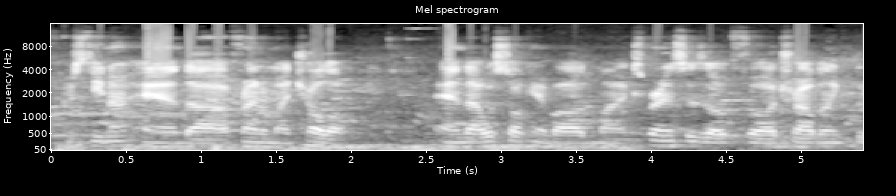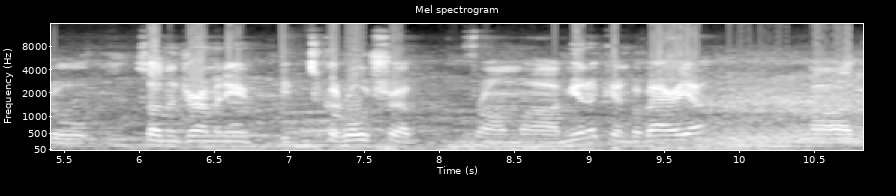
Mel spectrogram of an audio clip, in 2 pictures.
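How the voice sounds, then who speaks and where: A man in his thirties from the United States, hosting a travel vlog in a relaxed, chatty way with fillers, outdoors in a city and then in a restaurant. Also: mid-range voice, poor audio. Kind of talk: casual interview chat.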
